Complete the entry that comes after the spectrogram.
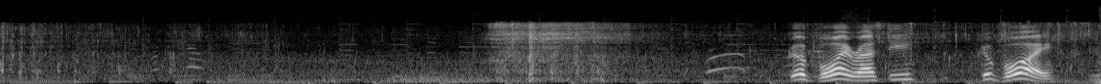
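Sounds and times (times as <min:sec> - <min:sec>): background music: 0:00.0 - 0:11.0
water churning: 0:00.0 - 0:11.0.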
